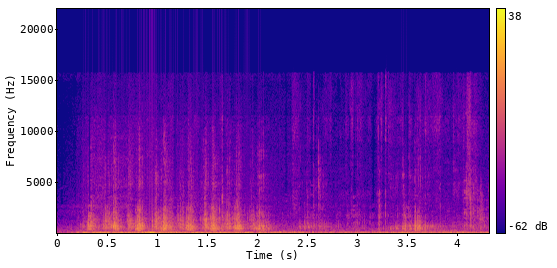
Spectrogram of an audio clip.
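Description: Numbered pills rattling and clattering as the post-position draw bottle is shaken and handled, densest for about the first two seconds, then lighter handling and paper rustling.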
